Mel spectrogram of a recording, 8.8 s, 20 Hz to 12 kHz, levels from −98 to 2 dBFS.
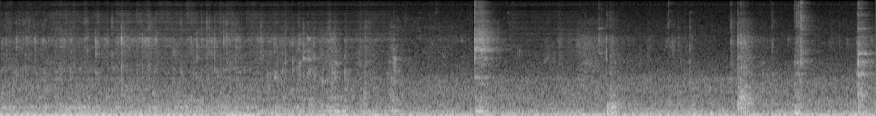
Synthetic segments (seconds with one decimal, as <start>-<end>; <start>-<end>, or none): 0.5-3.9; 5.1-5.8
